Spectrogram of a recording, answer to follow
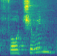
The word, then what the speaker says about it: Fortuin: It's going to be Petula Fortuin, pronounce that one?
